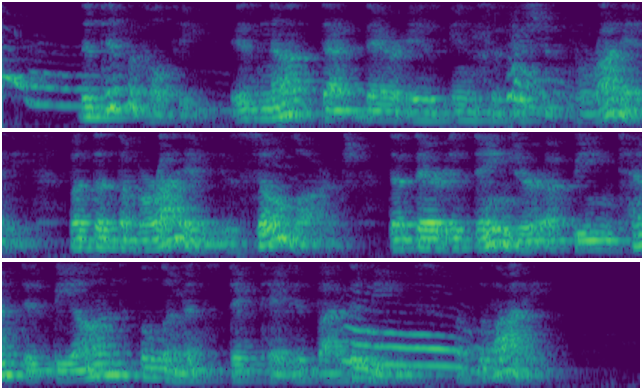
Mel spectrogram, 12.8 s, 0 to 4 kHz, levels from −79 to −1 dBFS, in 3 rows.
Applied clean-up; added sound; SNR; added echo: none; Dog; 11 dB; reverberation time 0.6 s.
